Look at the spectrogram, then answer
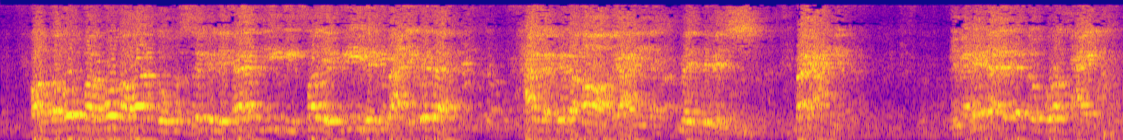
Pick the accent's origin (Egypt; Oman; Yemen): Egypt; ما زالت موجوده عندنا في مصر في بعض الاماكن الريفيه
